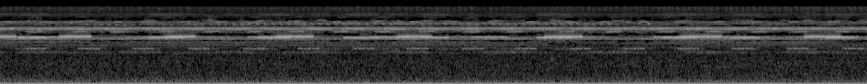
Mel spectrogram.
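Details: Crickets calling at dusk in a peaceful park: layered high trilling chirps, continuous and fairly even, with a quiet low background rumble.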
